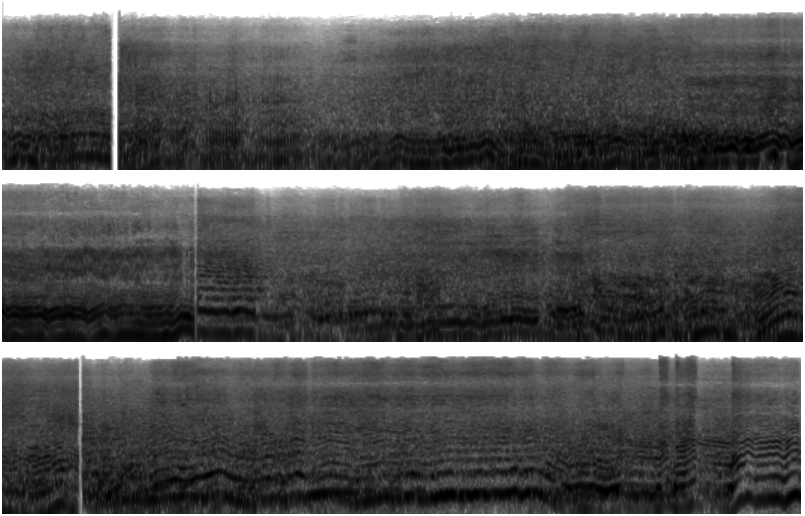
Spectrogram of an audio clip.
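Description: Dirt bike engines rev loudly, rising and falling in pitch.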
